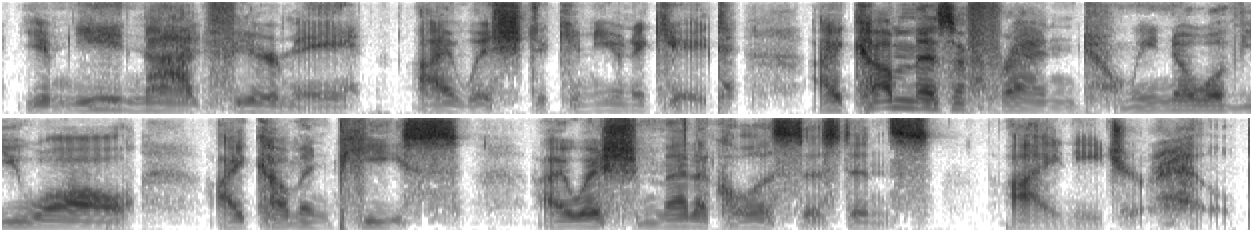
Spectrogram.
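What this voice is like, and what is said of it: Imitated creature voice. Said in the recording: “my best Veggie Man impression”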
